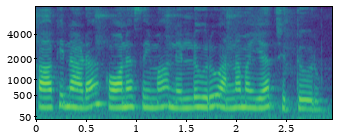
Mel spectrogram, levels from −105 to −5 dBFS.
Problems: constant background noise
